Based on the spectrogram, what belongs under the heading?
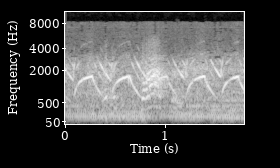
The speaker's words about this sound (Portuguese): Nossa! É, está chegando a ambulância que eu pedi.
